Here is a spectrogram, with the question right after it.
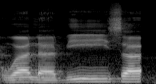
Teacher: ibdalul hamzati ya'an ditukar hamzah itu dengan ya sehingga kita baca wala bisa.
